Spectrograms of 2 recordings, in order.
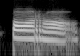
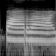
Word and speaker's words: para: Ini ya Mas Fahmi kayak kalau A di bahasa Jawa itu bacanya bisa O. Jadi kayak aminangkani pamundutanipun saking poro kadang panitia panyuluhan. Jadi yang ini poro, bukan para gitu ya Mas Fahmi ya.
